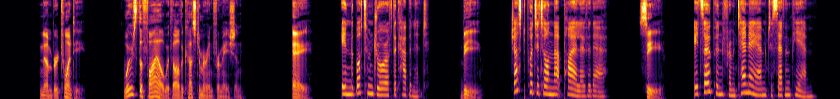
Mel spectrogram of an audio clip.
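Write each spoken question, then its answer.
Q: Where's the file with all the customer information?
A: A: In the bottom drawer of the cabinet.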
